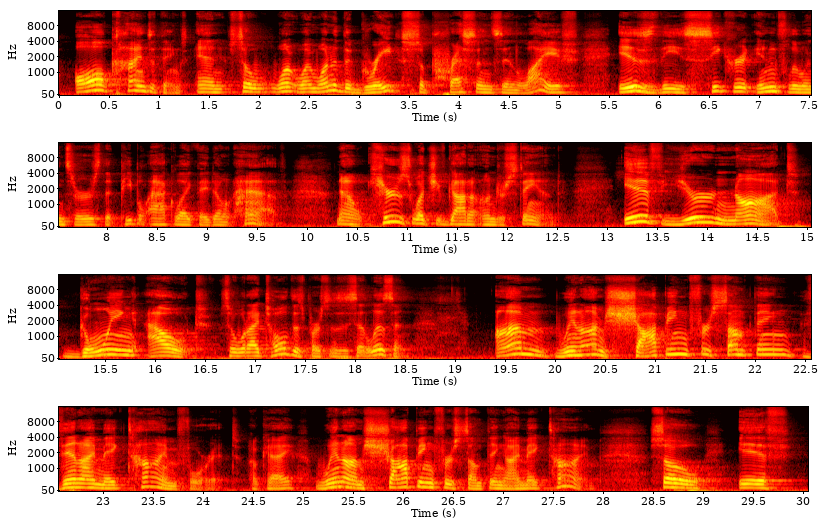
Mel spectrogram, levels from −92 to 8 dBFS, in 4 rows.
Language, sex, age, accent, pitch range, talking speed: English, male, 50-69, American, 125-175 Hz, 140 wpm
